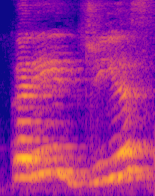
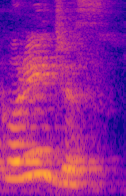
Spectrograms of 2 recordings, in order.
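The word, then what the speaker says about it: courageous: जी आई ओ यू एस, जी ई ओ यू एस, यदि ये आता है तो उसको जस पढ़ा जाएगा। देखिए कैसे गलती होती है। रिलीजियस कैसे पढ़ा? रिलीजियस, रिलीजियस नहीं, रिलीजियस, रिलीजियस। करेजियस पढ़ते हैं, क्या होता है? करेजस, करेजस, करेजस पढ़ना है।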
